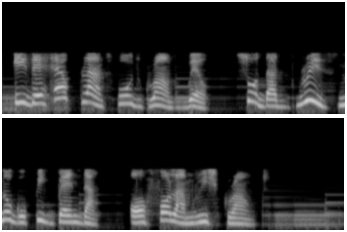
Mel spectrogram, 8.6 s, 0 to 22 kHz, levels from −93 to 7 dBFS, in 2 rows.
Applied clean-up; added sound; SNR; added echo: neural mask model RNNoise.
